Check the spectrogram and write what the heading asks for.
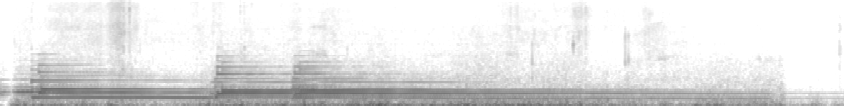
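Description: Background music of sustained, held chords that change twice early on and then hold, over low wind rumble buffeting the microphone.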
